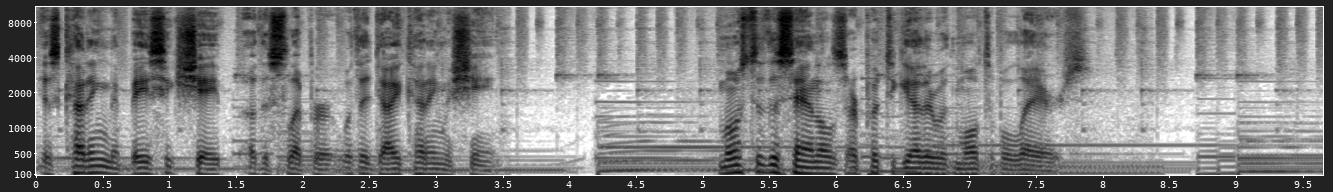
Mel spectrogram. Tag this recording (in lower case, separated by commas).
music, speech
